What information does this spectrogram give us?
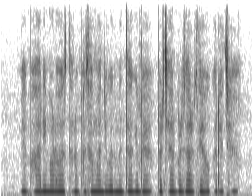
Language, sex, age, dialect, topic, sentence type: Maithili, female, 60-100, Angika, banking, statement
